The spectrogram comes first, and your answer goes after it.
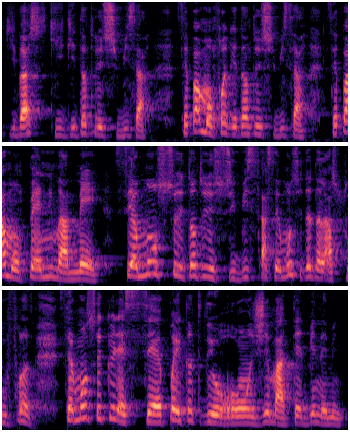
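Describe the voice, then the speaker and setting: High gravelly-voiced preacher man. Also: fairly bright tone. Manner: repetitive, emphatic, addresses listeners as beloved. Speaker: preacher giving a testimony. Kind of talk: emotional testimony sermon.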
